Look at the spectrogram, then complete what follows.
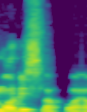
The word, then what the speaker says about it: Maurice Lacroix: say Maurice Lacroix or something, but it's actually Maurice Lacroix. It's not an easy word to pronounce, but it's doing very well.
